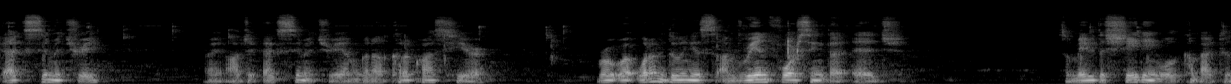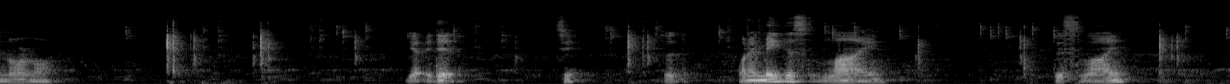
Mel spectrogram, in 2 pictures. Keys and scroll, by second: 7.7 BackSpace, 13.8 w, 14.7 3, 18.4 1, 23.7 q.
